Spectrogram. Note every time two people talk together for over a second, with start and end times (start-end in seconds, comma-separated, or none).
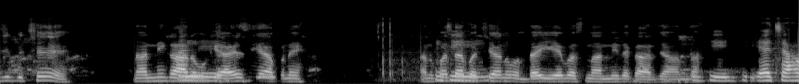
none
